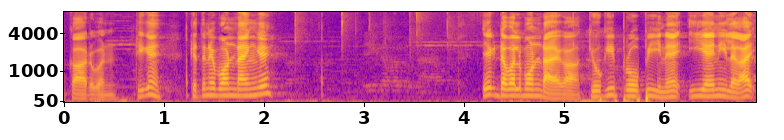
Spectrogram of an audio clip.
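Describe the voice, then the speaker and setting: A male teacher leads a classroom chemistry lesson with a bright, crisp voice pitched a little high. He walks students through each step, asking questions and checking again and again that they understand. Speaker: science teacher.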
